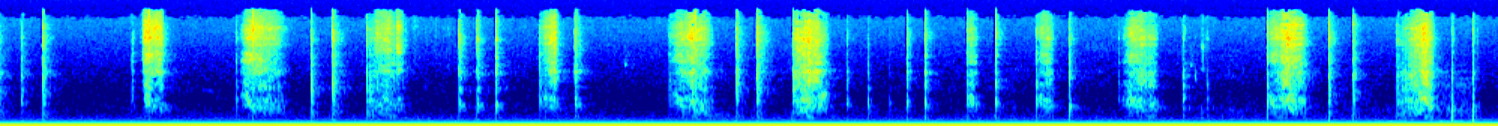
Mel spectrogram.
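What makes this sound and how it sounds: A metal pen tip scratches along the surface and edge of a long, flat, solid wooden yardstick while fingertips rest on it. Repeated raspy, bright scraping strokes alternate with short sharp ticks over a steady low hum.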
